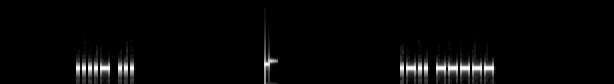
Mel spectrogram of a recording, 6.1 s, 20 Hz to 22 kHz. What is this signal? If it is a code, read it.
Morse code, heard as a keyed tone, about 40 wpm, 700 Hz. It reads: 4 S L 0
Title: Single-Letter Single-Number 40wpm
